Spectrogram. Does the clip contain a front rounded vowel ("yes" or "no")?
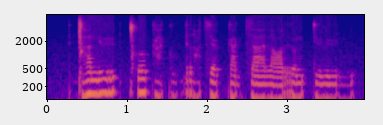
yes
